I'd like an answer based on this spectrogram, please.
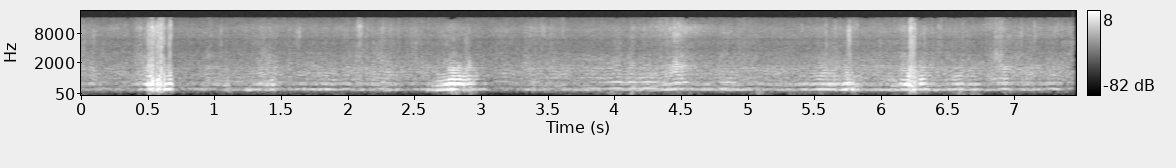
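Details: Honey bee hive interior, steady low buzzing drone with harmonic layers, several louder passing buzzes standing out, the strongest near the start and another just before the three-second mark.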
